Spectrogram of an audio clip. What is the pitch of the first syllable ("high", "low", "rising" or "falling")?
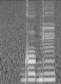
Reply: high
